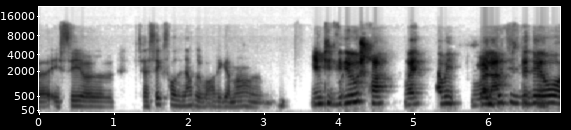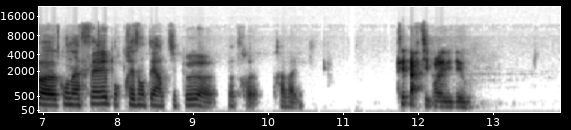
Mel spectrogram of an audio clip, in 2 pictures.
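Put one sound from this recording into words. A woman talks calmly and brightly over an online call.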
